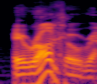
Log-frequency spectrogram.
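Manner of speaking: broadcast-style radio announcer voice. Answering a request to say a menu item again: radio announcer voice.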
